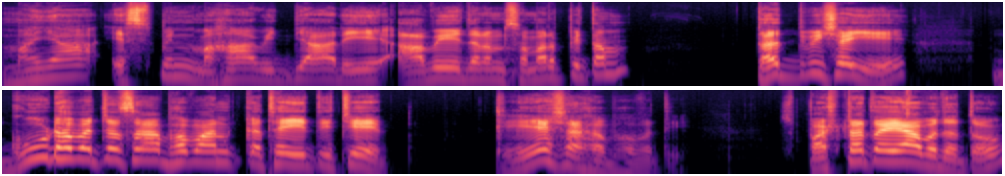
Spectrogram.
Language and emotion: Sanskrit, angry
